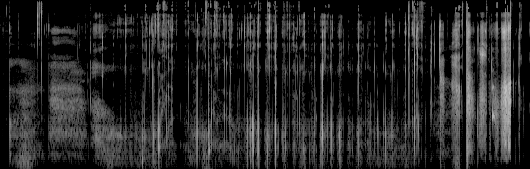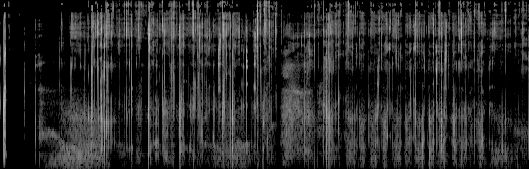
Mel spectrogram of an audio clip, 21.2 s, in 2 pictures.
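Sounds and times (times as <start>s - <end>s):
ASMR ear licking: 3.0s - 10.7s, 12.3s - 21.1s.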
